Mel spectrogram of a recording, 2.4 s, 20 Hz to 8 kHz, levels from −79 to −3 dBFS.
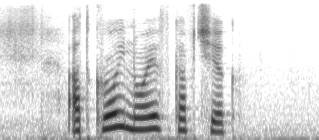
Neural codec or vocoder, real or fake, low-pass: codec, 16 kHz, 1 kbps, X-Codec, WavLM features, trained on Multilingual LibriSpeech; fake; 7.2 kHz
